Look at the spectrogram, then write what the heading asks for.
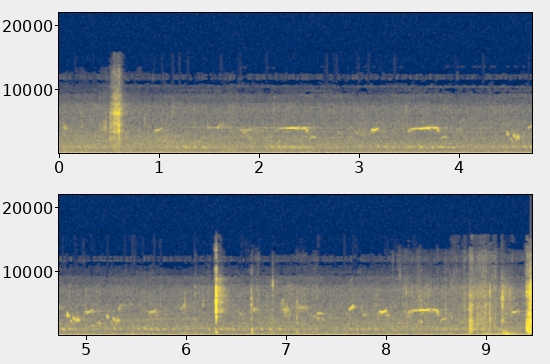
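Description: Birds chirping in short, high calls scattered throughout, over a steady low rumble. A few sharp clicks, with louder knocks near the end.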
